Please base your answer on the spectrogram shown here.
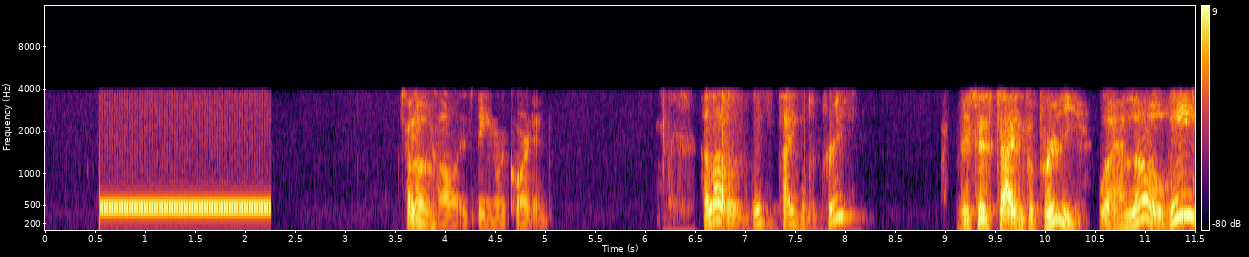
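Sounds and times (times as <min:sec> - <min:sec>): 
electronic telephone ring tone: 0:00.6 - 0:02.3
speech: 0:03.6 - 0:05.2, 0:06.6 - 0:08.2, 0:09.1 - 0:11.4.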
